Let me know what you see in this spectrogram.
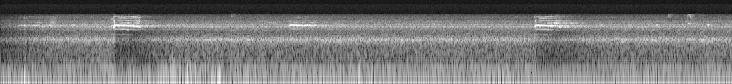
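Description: A bird calling: short, high calls a few times, loudest about a second in and again about five seconds in, over a steady hum.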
